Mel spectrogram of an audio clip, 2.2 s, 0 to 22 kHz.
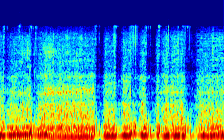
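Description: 1986 Kawasaki GTR1000 Concours inline-four engine running steadily as the bike rolls off at low speed. The rider says it runs harshly, like all Kawasakis. A few short clicks come between about one and one and a half seconds in.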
